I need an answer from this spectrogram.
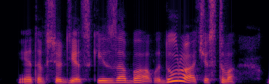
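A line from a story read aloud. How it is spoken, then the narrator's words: Rough rebuke. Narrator (Russian): грубо осадил дочь Сэм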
